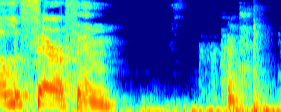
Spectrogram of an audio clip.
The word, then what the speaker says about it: Sserafim: It's Sserafim.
